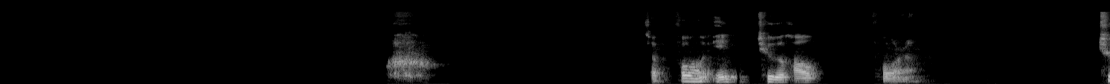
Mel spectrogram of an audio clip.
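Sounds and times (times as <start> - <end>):
deep breath drawn in through the nose: 3.9 - 4.5
speech: 6.5 - 9.2.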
